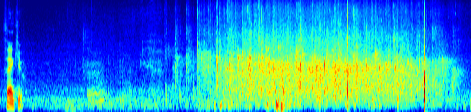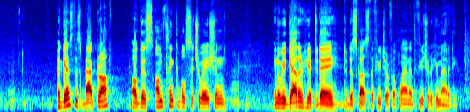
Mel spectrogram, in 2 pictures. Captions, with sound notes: Thank you. >> [APPLAUSE] >> Against this backdrop of this unthinkable situation, we gathered here today to discuss the future of the planet, the future of humanity.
